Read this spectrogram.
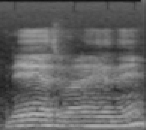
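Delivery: "ini sebenarnya ini" run together with slurred sounds; careless, smeared "ini sebenarnya ini"; dragged, slurred words. Shown as a demonstration. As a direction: slur "ini sebenarnya ini" so the words drag into each other. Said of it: "orang itu nyeret".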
